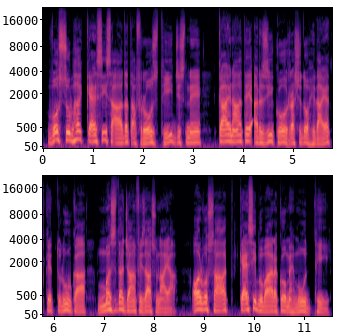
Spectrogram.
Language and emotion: Urdu, neutral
